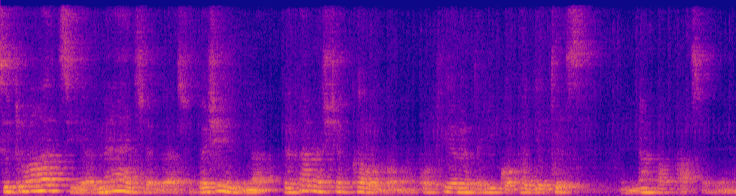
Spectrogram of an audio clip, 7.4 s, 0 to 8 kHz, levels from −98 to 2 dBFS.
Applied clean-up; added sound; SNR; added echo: neural separator model SepFormer DNS4.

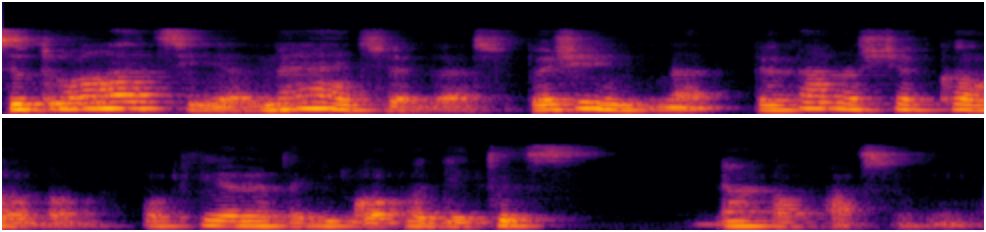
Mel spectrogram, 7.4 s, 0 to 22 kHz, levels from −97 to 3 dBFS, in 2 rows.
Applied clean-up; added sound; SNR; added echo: neural mask model DeepFilterNet 3.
